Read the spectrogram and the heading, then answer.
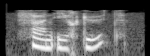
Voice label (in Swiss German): sahn, Bas Rhin; medecine; voyez vous bien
